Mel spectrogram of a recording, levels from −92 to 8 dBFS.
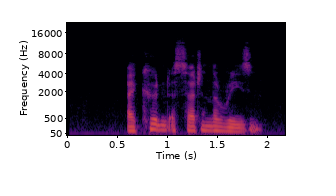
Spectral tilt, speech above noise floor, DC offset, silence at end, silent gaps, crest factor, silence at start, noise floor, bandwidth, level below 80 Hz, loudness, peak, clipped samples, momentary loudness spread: -6 dB/octave; 31 dB; under 0.1%; 0.25 s; none; 18 dB; 0.6 s; -72 dBFS; 12.5 kHz; -68 dBFS; -41 LUFS; -24 dBFS; under 0.1%; 3 LU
